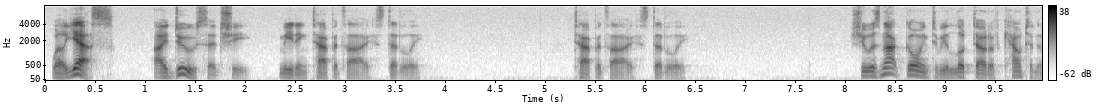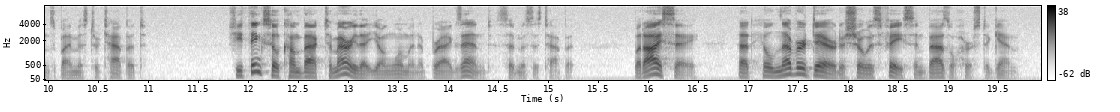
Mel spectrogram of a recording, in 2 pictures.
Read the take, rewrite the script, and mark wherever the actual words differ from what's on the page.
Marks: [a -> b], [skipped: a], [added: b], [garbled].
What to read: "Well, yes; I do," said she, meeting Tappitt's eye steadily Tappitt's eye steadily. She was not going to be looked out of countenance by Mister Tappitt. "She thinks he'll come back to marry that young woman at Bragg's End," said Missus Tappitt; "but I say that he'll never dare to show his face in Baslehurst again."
"Well, yes; I do," said she, meeting Tappitt's eye steadily Tappitt's eye steadily. She was not going to be looked out of countenance by Mister Tappitt. "She thinks he'll come back to marry that young woman at Bragg's End," said Missus Tappitt; "but I say that he'll never dare to show his face in Baslehurst again."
